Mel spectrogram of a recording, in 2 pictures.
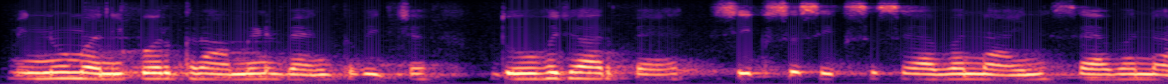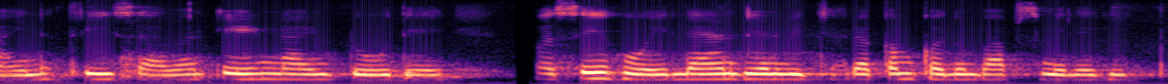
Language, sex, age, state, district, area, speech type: Punjabi, female, 18-30, Punjab, Fatehgarh Sahib, rural, read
